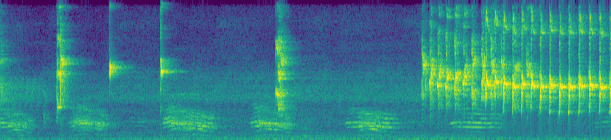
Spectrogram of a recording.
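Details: Gacor lovebird pair, male and female, in Bukittinggi, West Sumatra: several piercing high chirps with rasping downslurred notes, then a fast, steady, buzzy trill of shrill pulses to the end.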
